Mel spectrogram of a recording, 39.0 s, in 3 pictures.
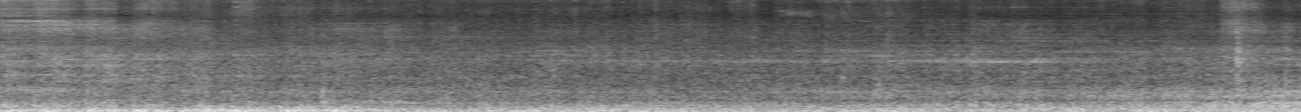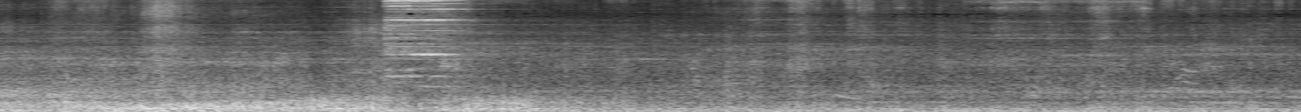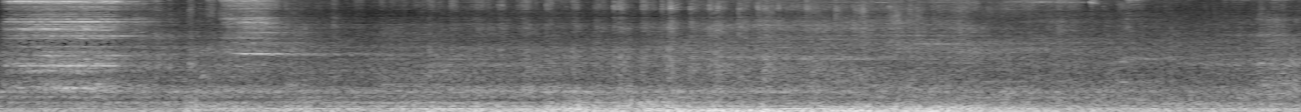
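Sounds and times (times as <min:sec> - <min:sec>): train wheels rumbling on rail: 0:00.0 - 0:39.0
high-pitched wheel squeal: 0:16.8 - 0:17.8, 0:26.0 - 0:29.2.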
